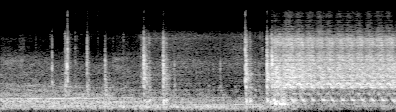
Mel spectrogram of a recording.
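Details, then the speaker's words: Suzuki Ravi (Bolan) van on CNG with low petrol, morning starting problem: gas kit fed direct current, then steady starter churning that never catches; cranks but won't start, and the spark plug is found to be getting no current. "लेकिन हमारी गाड़ी फिर भी नहीं स्टार्ट हो रही।"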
